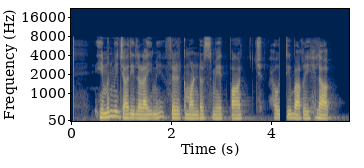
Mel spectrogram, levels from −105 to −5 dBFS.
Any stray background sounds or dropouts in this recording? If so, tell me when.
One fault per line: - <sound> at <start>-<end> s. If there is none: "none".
- dropout at 4.2-4.3 s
